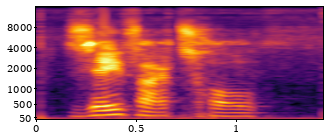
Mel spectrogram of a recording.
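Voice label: "zeevaartschool", Dutch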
